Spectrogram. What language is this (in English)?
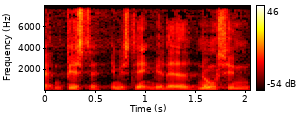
Danish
